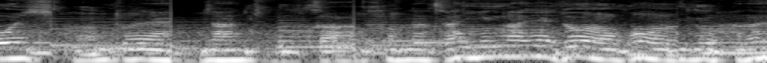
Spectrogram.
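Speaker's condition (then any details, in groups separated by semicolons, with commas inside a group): Tongue cancer, partial glossectomy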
